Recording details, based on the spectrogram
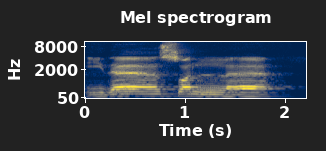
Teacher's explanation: lamnya berharokat tasydid maka ditekan, dimasukkan, diidghamkan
